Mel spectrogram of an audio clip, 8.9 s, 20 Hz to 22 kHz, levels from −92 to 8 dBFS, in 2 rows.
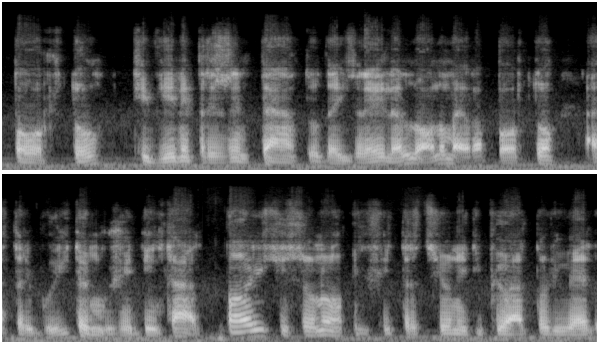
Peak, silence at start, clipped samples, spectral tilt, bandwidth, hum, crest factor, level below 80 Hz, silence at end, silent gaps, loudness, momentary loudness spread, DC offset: -2 dBFS; 0 s; under 0.1%; -4 dB/octave; 12.5 kHz; none; 16 dB; -44 dBFS; 0 s; none; -18 LUFS; 7 LU; under 0.1%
